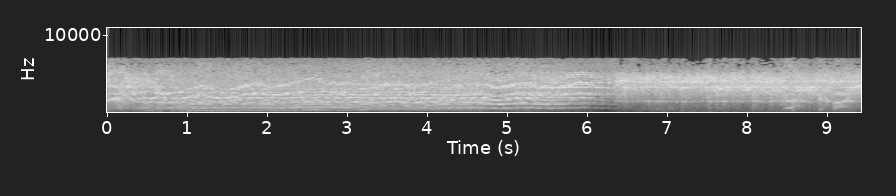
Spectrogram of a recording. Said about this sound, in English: Fire! There's fire all over the place. Yes, that must have been a firebomb.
